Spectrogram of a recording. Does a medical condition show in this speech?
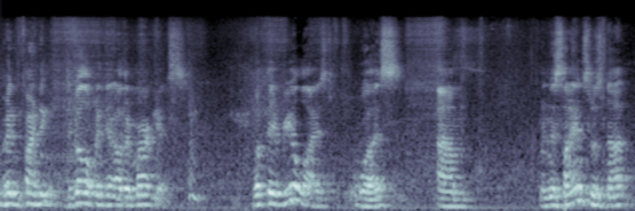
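No.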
